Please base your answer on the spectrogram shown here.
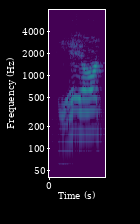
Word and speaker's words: particular: The next word is particular, P-A-R-T-I-C-U-L-A-R. Be sure you get the y sound in it, particular.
